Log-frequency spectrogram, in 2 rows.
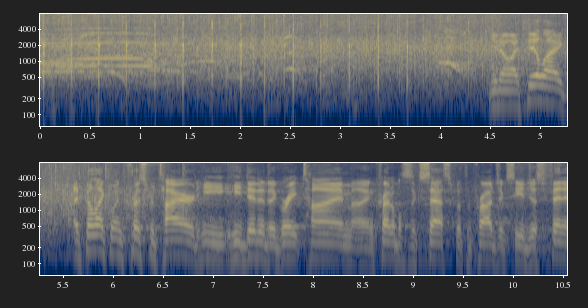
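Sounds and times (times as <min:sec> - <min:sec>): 
audience applause: 0:00.0 - 0:06.8
speech: 0:04.5 - 0:10.5.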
